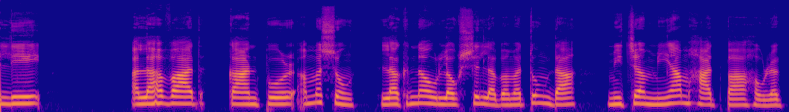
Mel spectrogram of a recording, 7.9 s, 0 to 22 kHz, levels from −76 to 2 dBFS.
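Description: No technical faults can be heard anywhere in the recording. Nothing in the audio calls for a time stamp or a fault description.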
